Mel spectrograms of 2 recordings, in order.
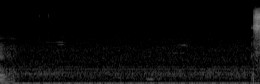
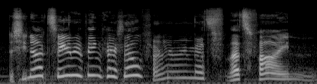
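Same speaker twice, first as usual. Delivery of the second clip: character voice. Acted. High put-on voice.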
